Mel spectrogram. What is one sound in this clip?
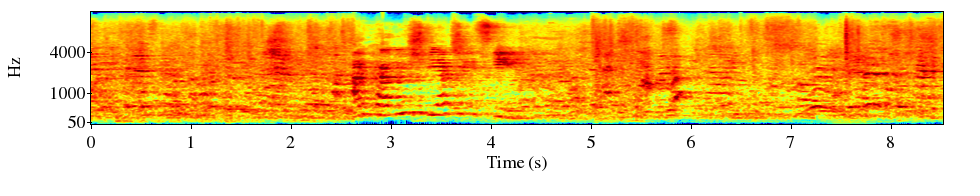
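A crowd of children chatters in the background.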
